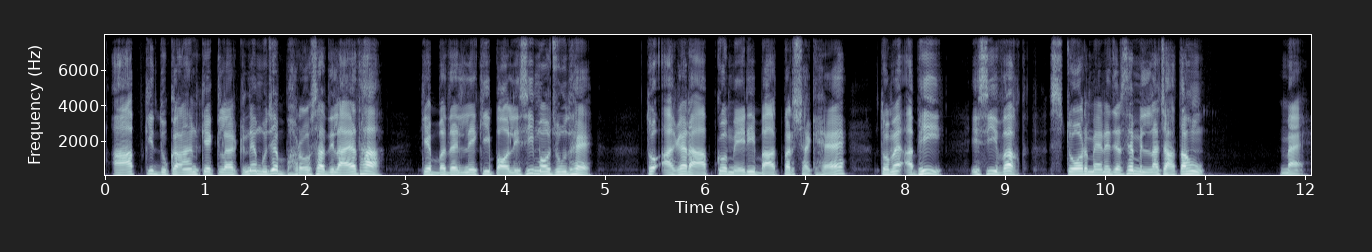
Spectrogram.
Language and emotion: Urdu, angry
